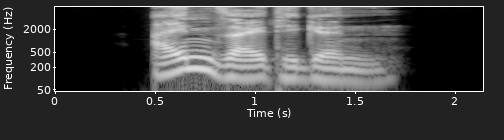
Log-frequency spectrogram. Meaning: inflection of einseitig: 1. strong genitive masculine/neuter singular 2. weak/mixed genitive/dative all-gender singular 3. strong/weak/mixed accusative masculine singular 4. strong dative plural
- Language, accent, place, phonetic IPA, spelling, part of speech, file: German, Germany, Berlin, [ˈaɪ̯nˌzaɪ̯tɪɡn̩], einseitigen, adjective, De-einseitigen.ogg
